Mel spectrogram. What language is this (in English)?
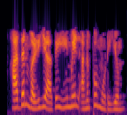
Tamil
